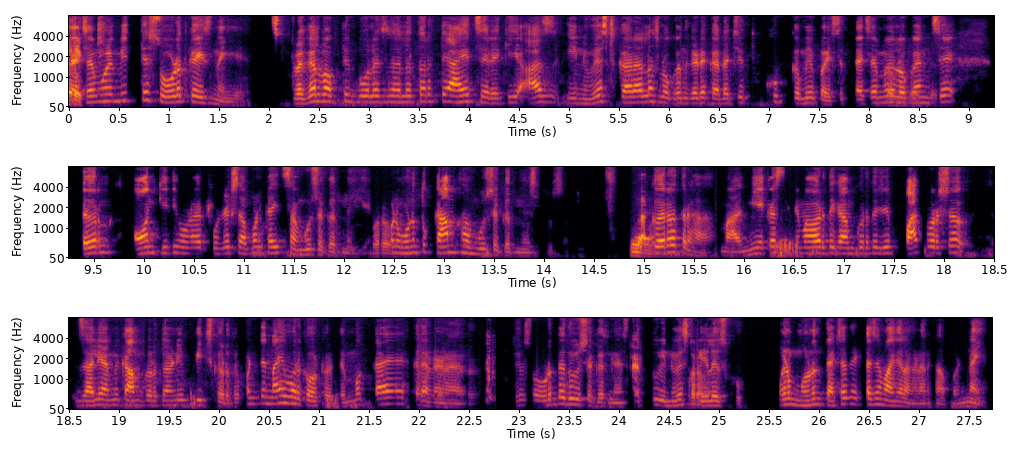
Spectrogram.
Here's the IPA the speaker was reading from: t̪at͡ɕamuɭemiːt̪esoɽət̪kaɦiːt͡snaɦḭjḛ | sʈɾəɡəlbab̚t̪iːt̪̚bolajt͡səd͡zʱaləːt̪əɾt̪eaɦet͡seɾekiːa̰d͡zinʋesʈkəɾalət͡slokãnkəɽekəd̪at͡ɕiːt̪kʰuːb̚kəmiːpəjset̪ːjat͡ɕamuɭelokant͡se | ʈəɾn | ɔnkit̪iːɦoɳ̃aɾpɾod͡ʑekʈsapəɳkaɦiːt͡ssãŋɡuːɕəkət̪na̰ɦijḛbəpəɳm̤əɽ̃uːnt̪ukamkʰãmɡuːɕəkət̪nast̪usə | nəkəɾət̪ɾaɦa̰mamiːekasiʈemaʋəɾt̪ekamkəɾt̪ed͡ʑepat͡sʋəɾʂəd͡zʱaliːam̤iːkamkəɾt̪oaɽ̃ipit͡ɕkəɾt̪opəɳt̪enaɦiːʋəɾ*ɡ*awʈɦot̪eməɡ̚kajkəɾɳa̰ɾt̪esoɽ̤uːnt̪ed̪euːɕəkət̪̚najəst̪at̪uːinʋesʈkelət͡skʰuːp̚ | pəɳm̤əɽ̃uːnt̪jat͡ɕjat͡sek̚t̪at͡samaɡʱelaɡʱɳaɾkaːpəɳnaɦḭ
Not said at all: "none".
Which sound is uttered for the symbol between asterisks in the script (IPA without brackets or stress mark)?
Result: k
